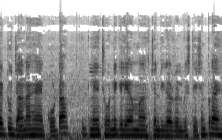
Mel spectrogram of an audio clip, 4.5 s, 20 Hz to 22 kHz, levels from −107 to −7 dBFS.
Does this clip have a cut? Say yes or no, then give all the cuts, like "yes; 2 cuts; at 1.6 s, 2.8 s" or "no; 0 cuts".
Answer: yes; 1 cut; at 1.8 s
